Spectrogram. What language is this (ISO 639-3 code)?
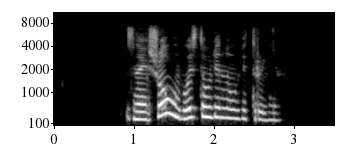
bel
